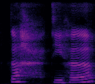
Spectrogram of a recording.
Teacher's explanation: pastikan huruf ha di situ mengalir nafas dan juga suara karena huruf ha bersifat hams dan juga rokhawah.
